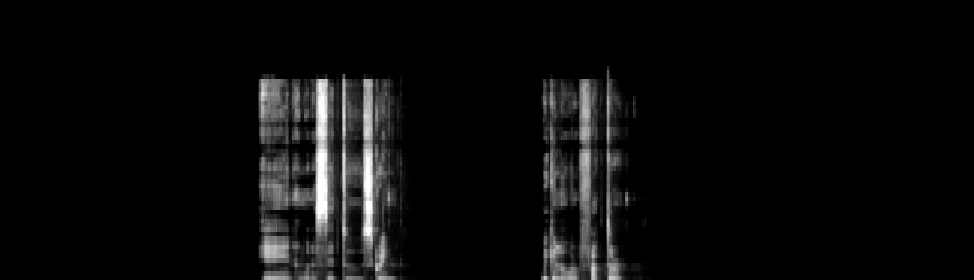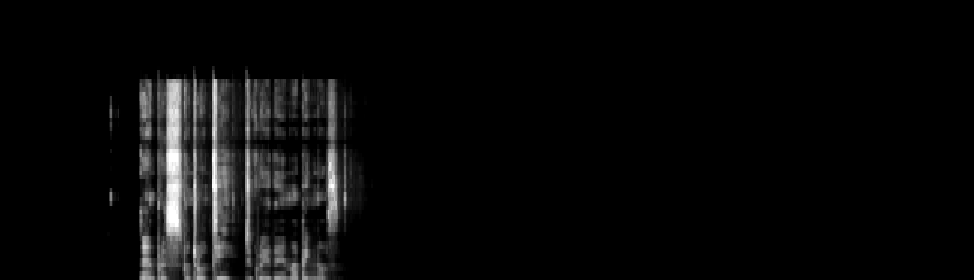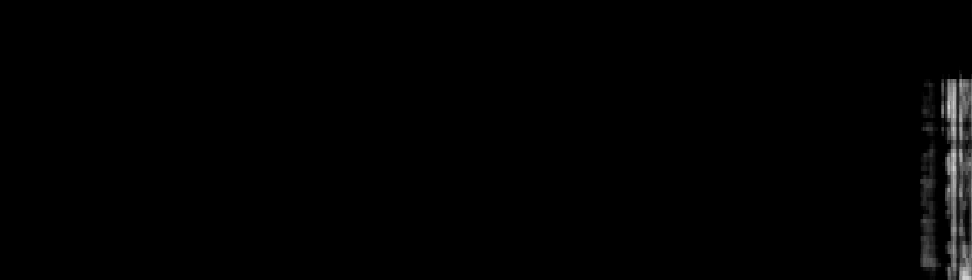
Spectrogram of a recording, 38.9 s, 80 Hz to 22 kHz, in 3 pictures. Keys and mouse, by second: 0.2-1.4 drag, 2.4-3.2 middle drag, 4.2-7.1 drag, 7.3-7.7 middle drag, 8.4-9.7 shift+middle drag, 9.7 shift+click, 10.2 shift+middle click, 11.4 shift+click, 11.5-13.2 shift+middle drag, 13.6 click, 14.4 click, 16.3 ctrl+i, 19.1 click, 19.6 click, 21.1-22.9 drag, 23.5-25.0 drag, 25.0-26.4 middle drag, 26.4-28.8 drag, 29.3-30.5 middle drag, 30.5 click, 31.3 shift+middle click, 31.8 shift+middle click, 32.3 click, 33.5 shift+middle click, 34.1 shift+middle click, 35.3 shift+middle click, 35.8 shift+middle click, 36.0 shift+click, 36.4 shift+middle click, 37.0 shift+click, 37.1 shift+middle click, 37.3 shift+click, 37.5 shift+middle click.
